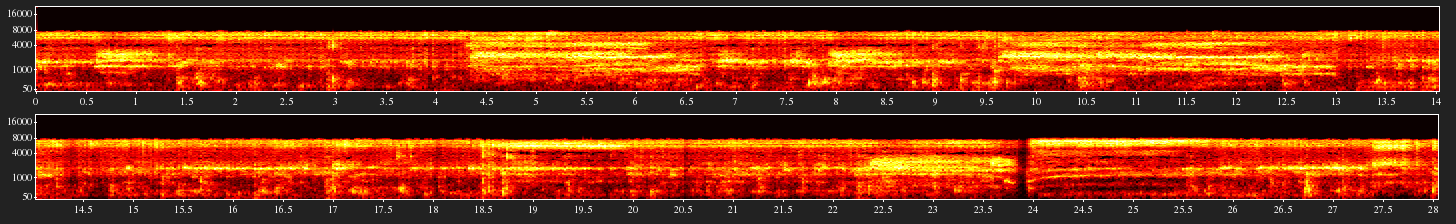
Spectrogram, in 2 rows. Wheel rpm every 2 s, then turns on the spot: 160, 160, 160, 160, 160, 160, 160, 160, 160, 160, 160, 160, 140, 160.
none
